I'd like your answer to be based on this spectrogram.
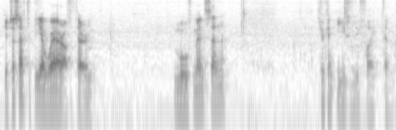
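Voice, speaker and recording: Low-voiced man, rambling game commentary. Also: moderate pace, a little hiss or hum. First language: Finnish. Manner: rambling, wanders into tangents and restarts sentences. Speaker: gameplay commentator. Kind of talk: casual let's-play commentary.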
